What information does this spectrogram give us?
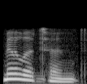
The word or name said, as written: militant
